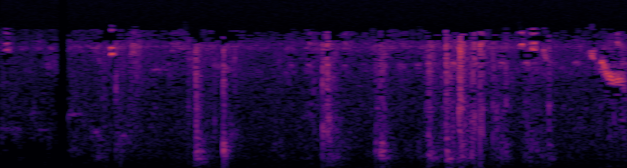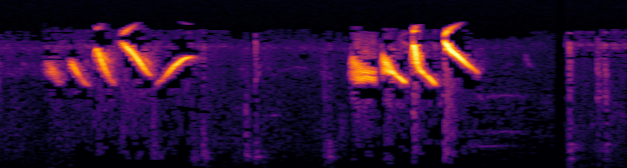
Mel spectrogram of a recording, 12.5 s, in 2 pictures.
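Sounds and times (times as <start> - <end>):
green-winged saltator whistled song: 6.0 - 8.3, 9.8 - 11.1.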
